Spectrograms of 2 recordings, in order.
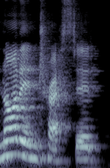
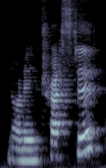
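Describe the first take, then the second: First: The voice falls at the end like a statement. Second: The voice rises at the end like a question. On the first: The prospect is refusing. "they've said not interested" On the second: The seller mirrors it back as a question. "you raise your voice slightly"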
